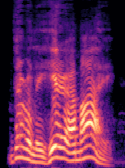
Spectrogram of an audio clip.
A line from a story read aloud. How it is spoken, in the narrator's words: cried Joseph again, enraptured with the idea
